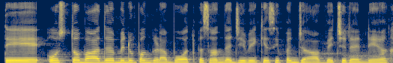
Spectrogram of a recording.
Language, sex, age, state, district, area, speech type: Punjabi, female, 18-30, Punjab, Tarn Taran, rural, spontaneous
